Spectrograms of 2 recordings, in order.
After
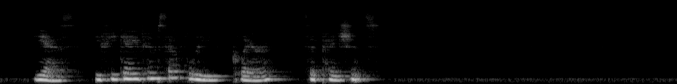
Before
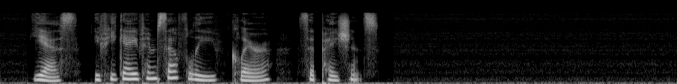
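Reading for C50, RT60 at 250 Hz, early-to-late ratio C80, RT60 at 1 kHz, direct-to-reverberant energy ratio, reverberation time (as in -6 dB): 11.5 dB, 0.40 s, 16.5 dB, 0.40 s, -6.0 dB, 0.45 s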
